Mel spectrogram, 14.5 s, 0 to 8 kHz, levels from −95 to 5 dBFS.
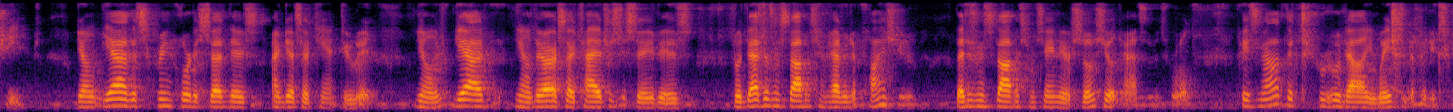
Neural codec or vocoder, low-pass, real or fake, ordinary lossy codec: autoencoder, 22.05 kHz, a latent of 192 numbers a frame, VITS, trained on one speaker; 7.2 kHz; fake; Opus, 64 kbps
